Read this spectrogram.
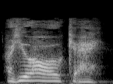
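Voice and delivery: ordinary talk, nothing marked

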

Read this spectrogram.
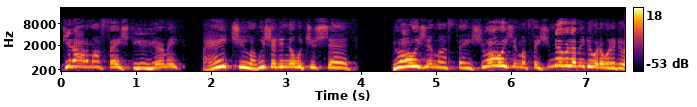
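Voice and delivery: high, frantic imitation of a tantrum; mock screaming. Teenager freaking out at his Bible, mock screaming. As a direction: rant in a high pitch, speeding up at the end. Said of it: "I'm screaming at my Bible".

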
